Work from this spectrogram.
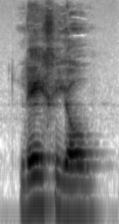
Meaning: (adjective) legion, numerous; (noun) a multitude, a crowd
- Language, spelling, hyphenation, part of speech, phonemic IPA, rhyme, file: Dutch, legio, le‧gio, adjective / noun, /ˈleːɣioː/, -eːɣioː, Nl-legio.ogg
